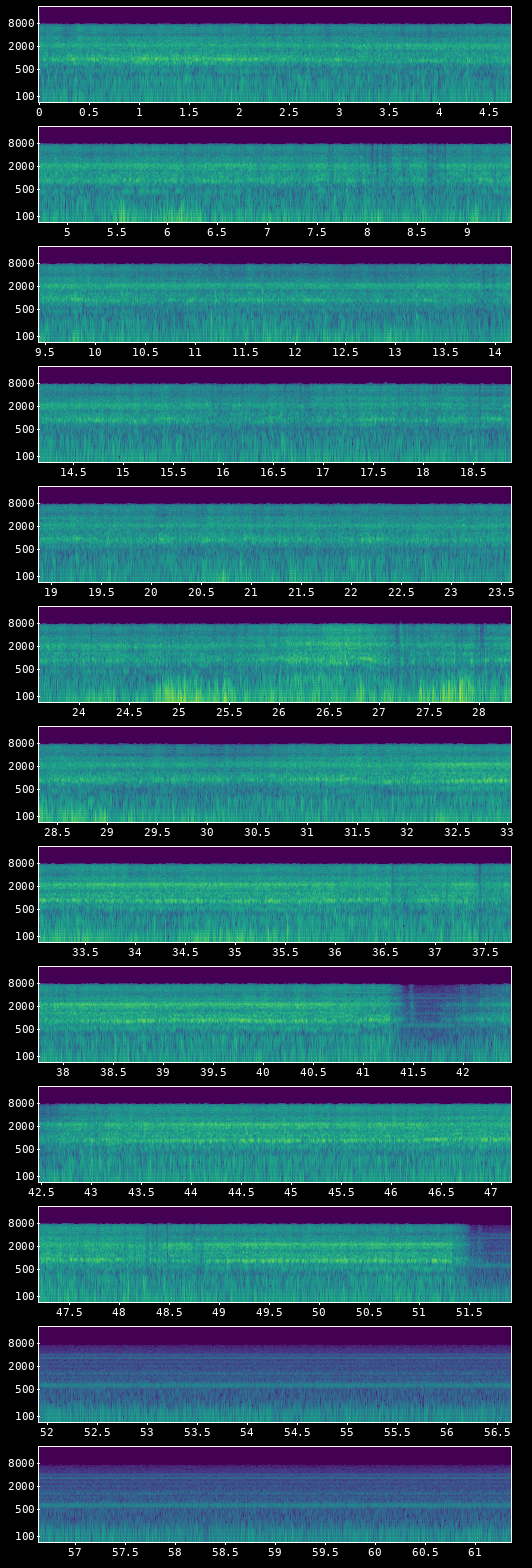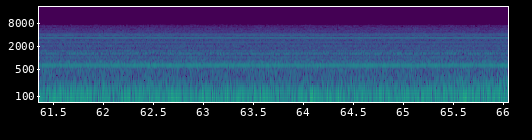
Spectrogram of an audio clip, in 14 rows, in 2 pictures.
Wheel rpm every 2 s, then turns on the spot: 50, 50, 50, 50, 50, 40, 40, 50, 50, 50, 50, 50, 60, 70, 50, 50, 70, 70, 70, 70, 50, 50, 70, 80, 70, 40, 0, 0, 0, 0, 0, 0, 0.
none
